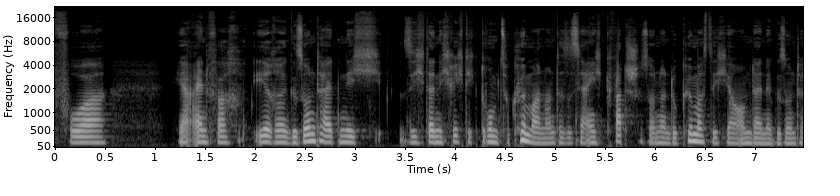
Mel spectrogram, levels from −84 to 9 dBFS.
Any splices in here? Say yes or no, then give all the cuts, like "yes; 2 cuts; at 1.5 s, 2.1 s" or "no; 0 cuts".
no; 0 cuts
